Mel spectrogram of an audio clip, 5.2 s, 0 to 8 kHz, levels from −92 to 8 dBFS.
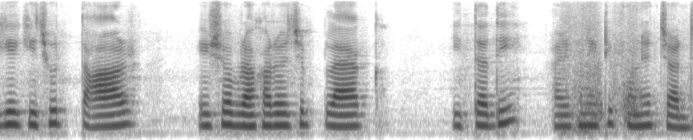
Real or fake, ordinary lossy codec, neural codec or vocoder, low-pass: real; none; none; none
